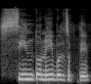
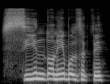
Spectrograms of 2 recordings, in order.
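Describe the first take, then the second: No difference in how they are said.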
